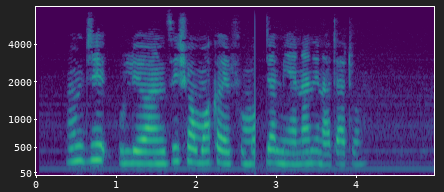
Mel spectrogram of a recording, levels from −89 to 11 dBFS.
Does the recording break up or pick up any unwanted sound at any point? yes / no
yes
